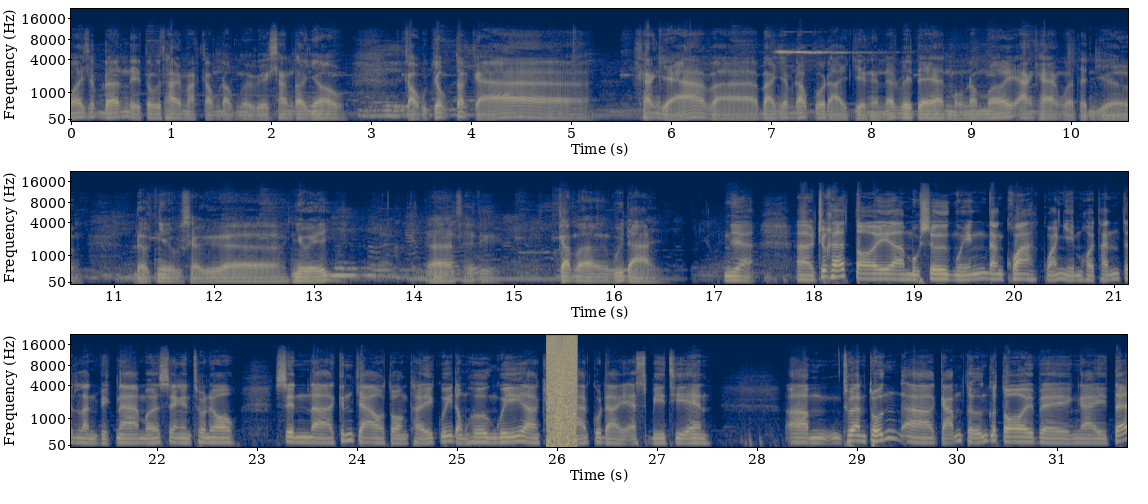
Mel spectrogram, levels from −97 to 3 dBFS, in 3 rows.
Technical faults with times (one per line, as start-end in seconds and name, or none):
25.89-26.19 samples built from the wrong bytes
